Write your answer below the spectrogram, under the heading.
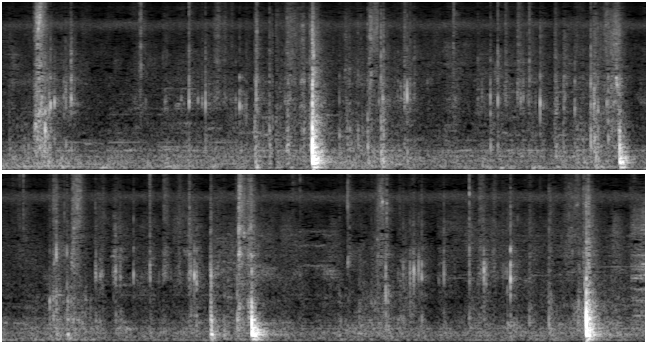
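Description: Small cardboard boxes and bottles of vape liquid being handled and set down on a table: light rustling and clicking, with four sharper knocks spaced about four to five seconds apart.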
